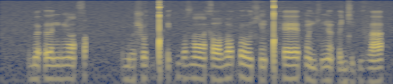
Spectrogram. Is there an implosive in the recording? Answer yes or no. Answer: no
